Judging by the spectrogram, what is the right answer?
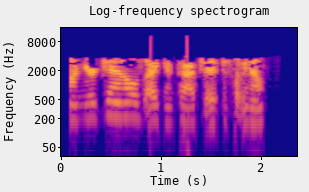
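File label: County Fire, Scanner audio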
